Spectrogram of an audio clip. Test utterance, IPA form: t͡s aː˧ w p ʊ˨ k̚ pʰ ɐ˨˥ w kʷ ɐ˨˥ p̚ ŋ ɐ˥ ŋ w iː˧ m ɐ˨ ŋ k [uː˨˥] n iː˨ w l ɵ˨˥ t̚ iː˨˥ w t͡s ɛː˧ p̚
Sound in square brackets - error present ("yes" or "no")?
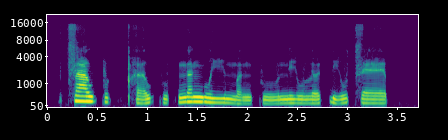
yes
